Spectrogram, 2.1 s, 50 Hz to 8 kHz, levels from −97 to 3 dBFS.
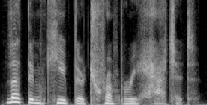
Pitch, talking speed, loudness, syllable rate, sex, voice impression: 205 Hz, 175 wpm, -18 LUFS, 4.7 syllables/s, female, very feminine, slightly adult-like, very thin, slightly tensed, slightly weak, very bright, soft, very clear, very fluent, very cute, intellectual, very refreshing, sincere, calm, very friendly, very reassuring, very unique, very elegant, very sweet, lively, kind, sharp, light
